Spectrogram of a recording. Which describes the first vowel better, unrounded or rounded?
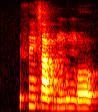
unrounded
